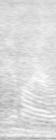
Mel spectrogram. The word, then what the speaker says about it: mir: No, it's spelled M-I-R, which in Russian is mir for peace. I mean, the word for peace is mir.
